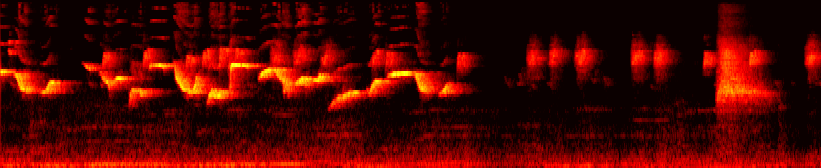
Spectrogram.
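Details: Oriental magpie-robin, a contest bird being prepared for competition, singing vigorously: a fast jumble of loud sliding whistles and rich warbled phrases, then softer short buzzy chirps repeated at uneven intervals, with a sharp burst near the end.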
